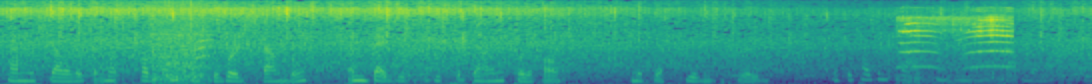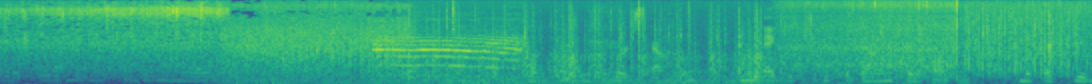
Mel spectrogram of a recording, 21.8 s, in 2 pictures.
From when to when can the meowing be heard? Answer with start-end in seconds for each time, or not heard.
1.5-2.1, 8.9-10.2, 14.6-16.2.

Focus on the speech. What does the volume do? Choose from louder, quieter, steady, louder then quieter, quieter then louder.
quieter then louder.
